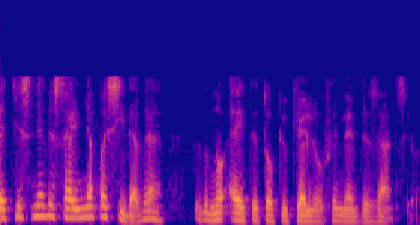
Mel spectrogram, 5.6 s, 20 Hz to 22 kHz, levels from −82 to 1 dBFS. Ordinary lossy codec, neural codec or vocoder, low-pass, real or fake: MP3, 32 kbps; none; 5.4 kHz; real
